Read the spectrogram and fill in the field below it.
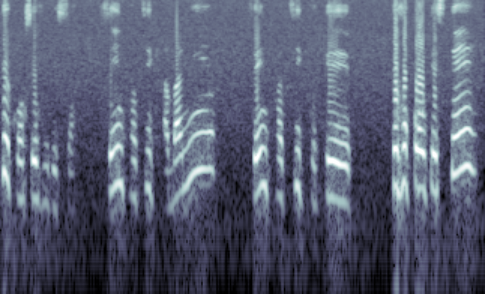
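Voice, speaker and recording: A sports show interviewer poses questions in a plain, slightly hesitant way. The voice is mellow and mid-pitched, recorded dry and close. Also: big pitch swings, unhurried, husky, no echo, low-quality recording.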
